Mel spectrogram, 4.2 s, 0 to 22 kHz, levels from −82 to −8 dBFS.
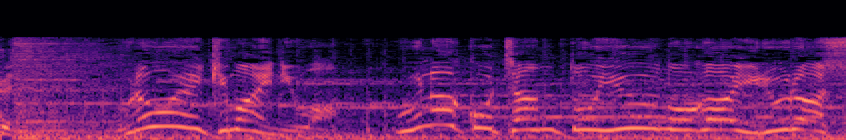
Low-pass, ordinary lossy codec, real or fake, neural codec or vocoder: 7.2 kHz; none; real; none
